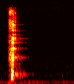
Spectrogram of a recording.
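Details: Hiccup.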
